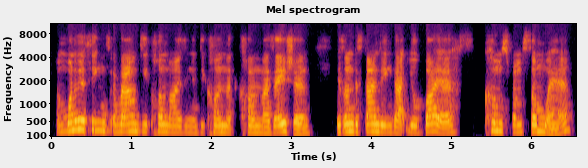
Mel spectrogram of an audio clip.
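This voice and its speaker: A woman's voice: medium pitch, brisk, a little mellow, no echo. A British woman giving an informal, chatty online workshop presentation, with many fillers and restarts. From England. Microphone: video call. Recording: muffled dry video call audio.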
